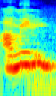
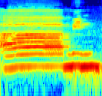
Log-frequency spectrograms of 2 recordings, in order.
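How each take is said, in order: First: The word begins with a short i sound. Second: The word begins with a long aa sound. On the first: "কসরের সাথে পড়া হবে" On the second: "মদ সহকারে উচ্চারণ হবে"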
